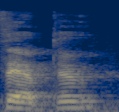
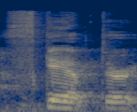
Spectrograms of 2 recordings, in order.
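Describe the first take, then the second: First: The word begins with a soft S sound. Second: The word begins with a hard SK sound. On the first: The speaker calls it right. "it's Scepter" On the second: The speaker calls it wrong. "It's not Skeptor"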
